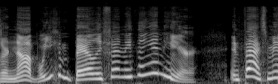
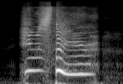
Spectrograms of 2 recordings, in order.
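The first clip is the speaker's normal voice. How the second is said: put-on kid voice, higher and louder; 6 dB louder than usual. Voicing a hidden child calling out to intruders: Odette's child voice. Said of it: "if I gave her a voice".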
